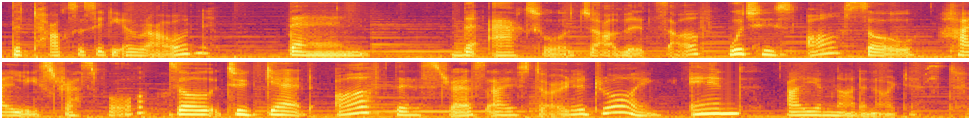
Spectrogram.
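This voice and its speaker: A young woman, telling her own story in a casual, earnest vlog with soft whispered asides. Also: medium pitch, lively intonation, slow, gravelly, over music. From Sri Lanka. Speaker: vlogger, small business owner.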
